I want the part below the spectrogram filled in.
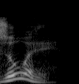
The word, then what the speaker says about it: zoe: But it's zoe. Z-O-E, pronounced zoe.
